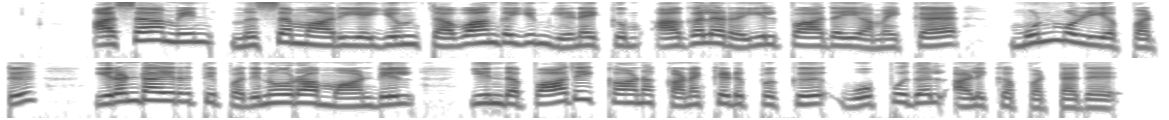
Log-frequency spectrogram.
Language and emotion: Tamil, neutral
